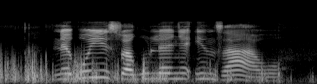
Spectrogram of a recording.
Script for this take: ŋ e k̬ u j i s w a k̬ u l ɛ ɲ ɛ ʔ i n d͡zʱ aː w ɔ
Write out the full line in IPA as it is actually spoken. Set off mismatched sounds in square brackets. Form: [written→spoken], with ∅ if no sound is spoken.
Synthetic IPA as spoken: [ŋ→n] e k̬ u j i s w a k̬ u l ɛ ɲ ɛ ʔ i n d͡zʱ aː w ɔ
